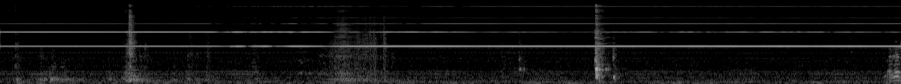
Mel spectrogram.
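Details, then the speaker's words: Fire alarm system test, pull station pulled for a real alarm after an audible had failed to sound earlier, strobe firing: a steady high-pitched tone near 2 kHz holds throughout with a few short clicks. The horn sounds normally. "so we'll go ahead and do the Pull Station which will real alarm it and there you can see the strobe goes off for the for that"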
